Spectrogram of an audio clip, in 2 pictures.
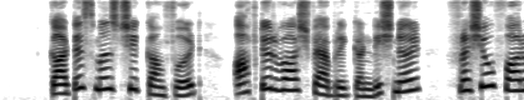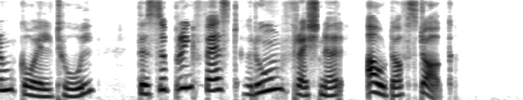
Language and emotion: Kashmiri, neutral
